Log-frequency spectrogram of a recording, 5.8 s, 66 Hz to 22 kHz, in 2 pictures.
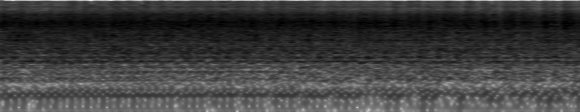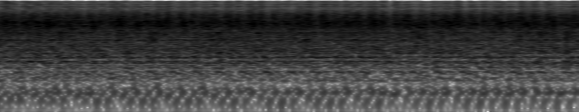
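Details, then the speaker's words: Old Yardman tractor with 4-speed rear end, owner thinks 1979, first start after sitting 4–5 months over winter, choke out; fired right up, steady even idle with smooth regular beat, no misses or knocks, healthy. "Fired right up. Idle's nice."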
